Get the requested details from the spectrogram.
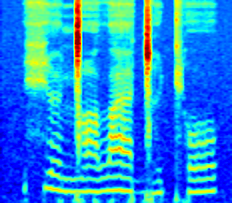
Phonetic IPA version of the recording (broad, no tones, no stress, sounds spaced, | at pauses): ç ø ŋ͡ǀ ɑ lˠ æ ɡ͡ǀ ø cʰ o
